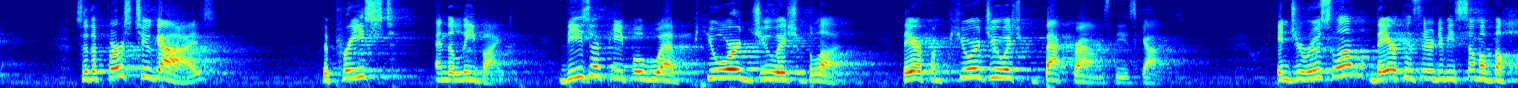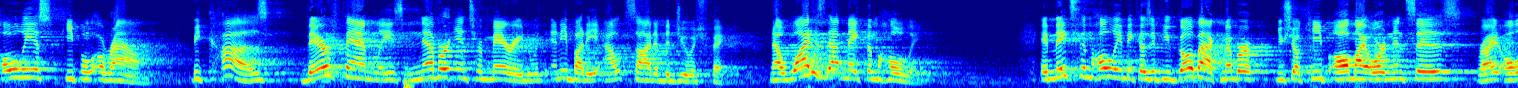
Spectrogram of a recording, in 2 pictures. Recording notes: during the Crossroads service (9:30 am) on Sunday May 15, 2016, at First Presbyterian Church of Arlington Heights, Illinois.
